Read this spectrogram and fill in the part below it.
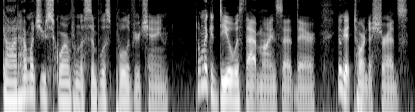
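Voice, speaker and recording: A man's voice: medium pitch, moderate pace, fairly bright tone, clear, resonant tone, no echo, natural voice. A man playing a smug, teasing, intimidating office boss who talks in a chatty, self-satisfied way in an ASMR roleplay.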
